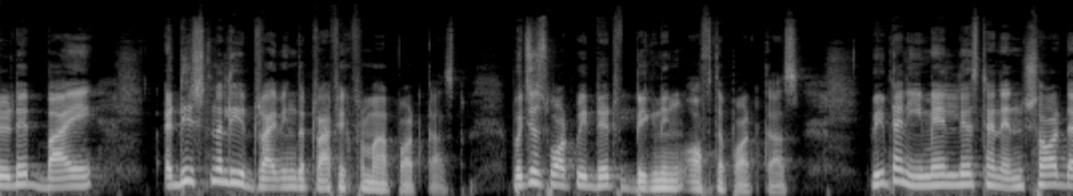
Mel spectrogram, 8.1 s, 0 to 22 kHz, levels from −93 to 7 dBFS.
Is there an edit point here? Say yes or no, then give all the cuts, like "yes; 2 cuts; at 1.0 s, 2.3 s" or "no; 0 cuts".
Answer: yes; 2 cuts; at 4.7 s, 6.7 s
